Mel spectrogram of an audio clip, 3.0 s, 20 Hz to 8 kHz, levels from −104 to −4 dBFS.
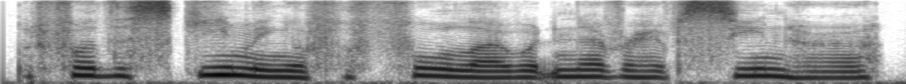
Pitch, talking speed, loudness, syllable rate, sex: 195 Hz, 260 wpm, -18 LUFS, 5.3 syllables/s, female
